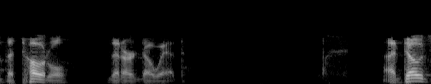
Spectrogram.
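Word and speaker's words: דוד: There's no V in Hebrew, and there's no justification for the I, but nonetheless, David. And the Wa is pronounced as either an O or the U sound, and so there's no Da in Dod.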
